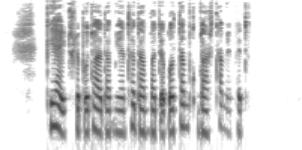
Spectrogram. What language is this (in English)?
Georgian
